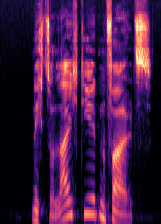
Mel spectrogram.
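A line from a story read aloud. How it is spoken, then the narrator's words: Calling out from afar. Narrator (German): rief der Regenbogenstift aus dem Mäppchen zu ihr herüber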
